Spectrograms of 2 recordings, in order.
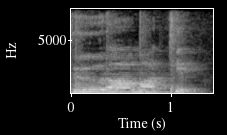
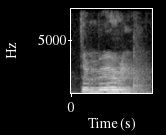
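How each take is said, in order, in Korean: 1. 모든 음절을 한국식으로 다 살려서 발음해요. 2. 영어식으로, 강세 없는 첫 음절을 약하게 발음해요. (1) "말 그대로 하면 콩글리시죠" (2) "dramatic하다 이렇게 발음을 해야 돼요"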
